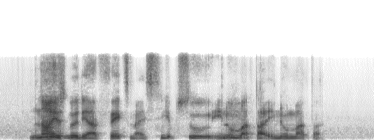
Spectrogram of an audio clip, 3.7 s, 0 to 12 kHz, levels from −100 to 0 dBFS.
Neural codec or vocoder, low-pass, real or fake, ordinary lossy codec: codec, 16 kHz, 2 kbps, X-Codec, HuBERT features, trained on balanced general audio; 7.2 kHz; fake; none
